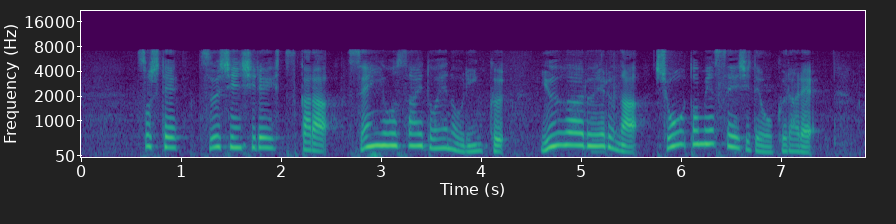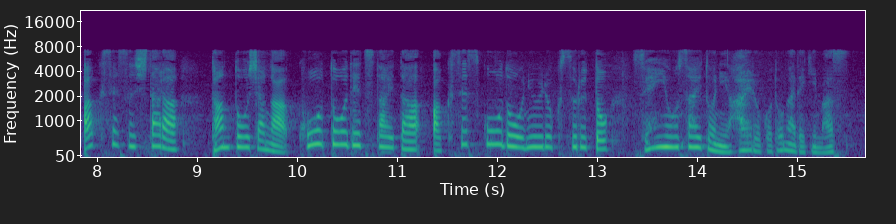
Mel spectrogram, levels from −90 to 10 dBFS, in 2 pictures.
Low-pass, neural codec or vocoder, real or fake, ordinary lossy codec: 7.2 kHz; none; real; none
